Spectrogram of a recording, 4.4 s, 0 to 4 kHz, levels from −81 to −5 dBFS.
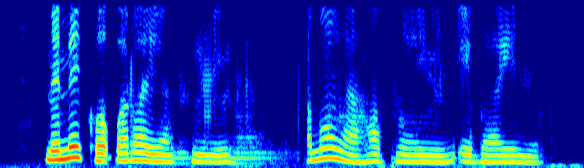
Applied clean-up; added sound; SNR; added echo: neural diffusion model UNIVERSE++.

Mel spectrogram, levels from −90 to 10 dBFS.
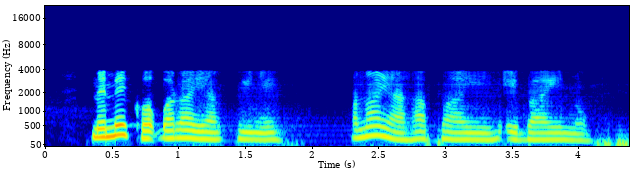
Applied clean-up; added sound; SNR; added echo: neural separator model SepFormer DNS4.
